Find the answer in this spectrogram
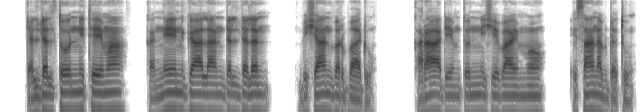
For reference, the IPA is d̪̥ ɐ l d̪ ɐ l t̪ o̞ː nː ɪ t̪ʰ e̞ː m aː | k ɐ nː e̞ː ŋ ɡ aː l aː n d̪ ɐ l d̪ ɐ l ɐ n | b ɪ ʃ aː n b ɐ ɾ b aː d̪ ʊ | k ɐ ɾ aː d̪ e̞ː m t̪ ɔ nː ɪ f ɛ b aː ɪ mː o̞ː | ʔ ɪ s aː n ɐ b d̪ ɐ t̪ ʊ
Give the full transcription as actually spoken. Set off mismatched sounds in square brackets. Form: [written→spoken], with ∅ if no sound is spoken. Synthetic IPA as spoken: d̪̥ ɐ l d̪ ɐ l t̪ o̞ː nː ɪ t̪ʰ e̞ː m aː | k ɐ nː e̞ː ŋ ɡ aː l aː n d̪ ɐ l d̪ ɐ l ɐ n | b ɪ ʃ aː n b ɐ ɾ b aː d̪ ʊ | k ɐ ɾ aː d̪ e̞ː m t̪ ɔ nː ɪ [f→ʃ] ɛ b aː ɪ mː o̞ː | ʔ ɪ s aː n ɐ b d̪ ɐ t̪ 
